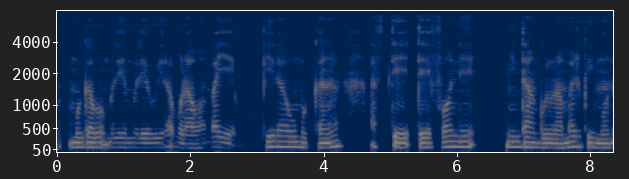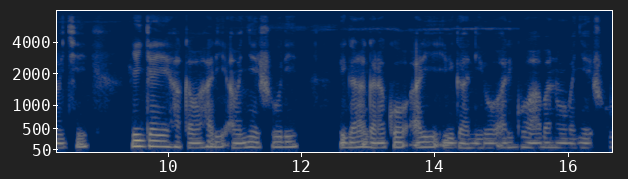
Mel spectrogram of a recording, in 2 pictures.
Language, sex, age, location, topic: Kinyarwanda, male, 18-24, Nyagatare, education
